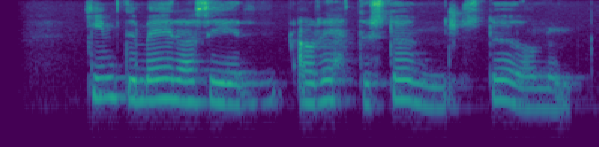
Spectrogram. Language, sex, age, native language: Icelandic, female, 11, Icelandic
